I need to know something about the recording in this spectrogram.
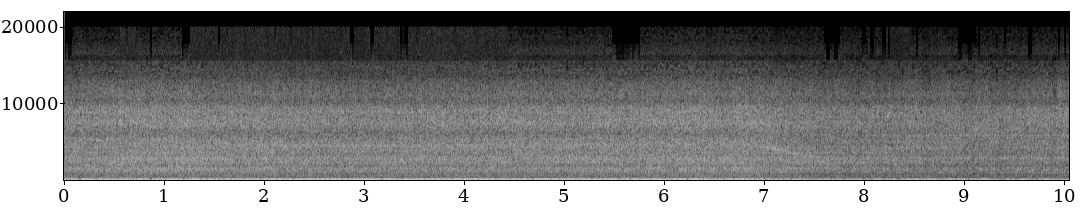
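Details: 1979 Camaro Z28 V8 after replacing the noisy Pete Jackson gear drive with an Edelbrock double-roller timing chain, new balancer and water pump: deep, steady, quiet idle with no gear rattle, running rich (AFR about 12.7).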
